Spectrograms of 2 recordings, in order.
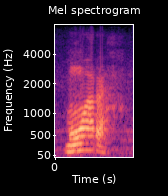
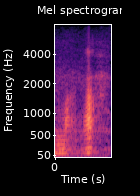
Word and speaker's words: marah: Kesahan fonologis muarah dengan perbaikan marah dan graf dan grafnya adalah marah. Kata marah diucapkan menjadi muarah dengan penambahan bunyi vokal u.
